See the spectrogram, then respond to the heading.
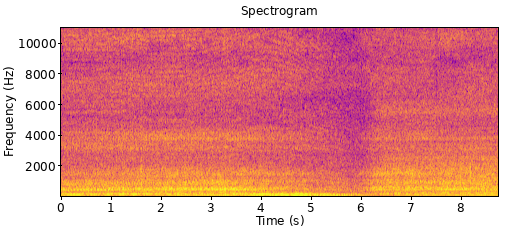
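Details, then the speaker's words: Freshly rebuilt six-cylinder engine on first start, statically timed to the 1 and 6 flywheel mark on original starter: steady, even, quiet idle, cams quiet, good compression, 4 bar oil pressure at idle; possible fuel supply issue suspected; normal idle. "So Gus, that sounds nice and quiet actually. Yeah, The cams are really sounds good, quiet. yeah. Good compression. Yeah, that's very pleasing to hear."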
